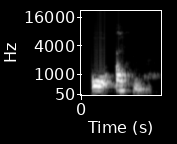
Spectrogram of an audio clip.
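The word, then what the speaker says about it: Oʻahu: O'ahu. One more time. Everybody mispronounces that one, especially O'ahu. Oh, good. Next one, Molokai. Okay, there's 2 different pronunciations, and I'm from Molokai. actually from Oahu, Maui, and now Molokai.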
